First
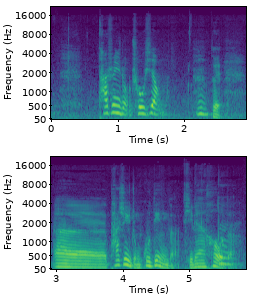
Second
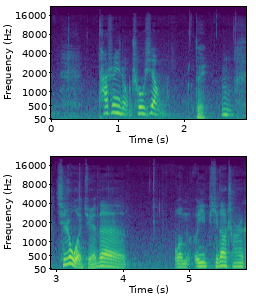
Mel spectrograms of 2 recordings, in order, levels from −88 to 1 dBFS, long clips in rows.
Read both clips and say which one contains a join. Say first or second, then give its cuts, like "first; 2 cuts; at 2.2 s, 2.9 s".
first; 1 cut; at 2.1 s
